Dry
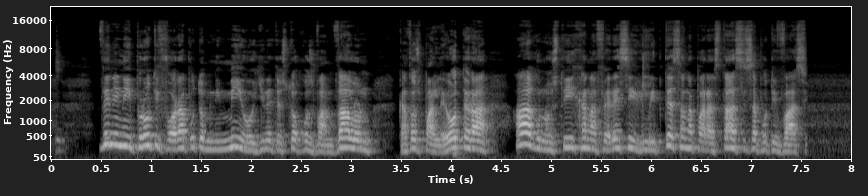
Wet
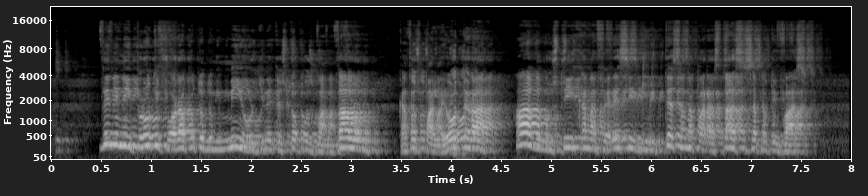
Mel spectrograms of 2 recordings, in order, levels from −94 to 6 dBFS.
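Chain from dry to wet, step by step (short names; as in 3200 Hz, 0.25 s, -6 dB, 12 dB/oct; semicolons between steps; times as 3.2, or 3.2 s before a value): feedback echo 90 ms, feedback 25%, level -6 dB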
